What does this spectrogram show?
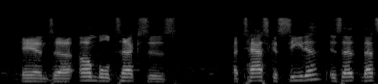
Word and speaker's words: Atascocita: They've got Duncanville at 2, DeSoto at 3, South Lake Carroll at 5, North Shore and Houston at 6, and Humble, Texas, Atascocita.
